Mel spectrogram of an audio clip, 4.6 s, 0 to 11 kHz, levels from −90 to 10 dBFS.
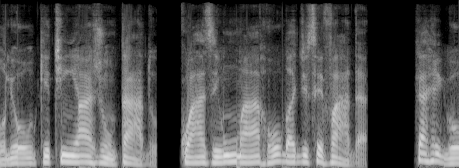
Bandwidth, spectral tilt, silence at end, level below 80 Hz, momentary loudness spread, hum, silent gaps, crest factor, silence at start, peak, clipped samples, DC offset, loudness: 10.5 kHz; -7 dB/octave; 0 s; -36 dBFS; 10 LU; none; 1.59-1.80 s, 3.68-4.14 s; 12 dB; 0 s; 0 dBFS; under 0.1%; under 0.1%; -12 LUFS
